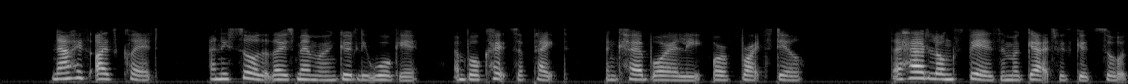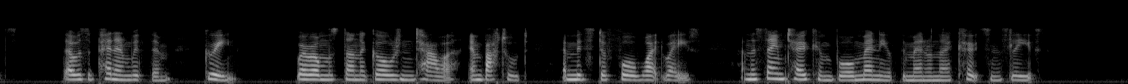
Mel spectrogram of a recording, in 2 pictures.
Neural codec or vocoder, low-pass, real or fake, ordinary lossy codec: none; 5.4 kHz; real; AAC, 48 kbps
